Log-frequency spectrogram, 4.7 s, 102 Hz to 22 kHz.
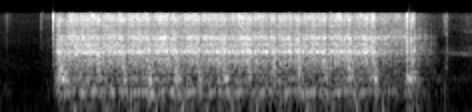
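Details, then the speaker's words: Yamaha Wolverine 350 4x4 ATV bought cheap, owner told it runs, fuel on: starter turns it over slowly at about four labored pulses a second and it never fires; weak crank, owner thinks compression sounds low. "round and round it goes starter doesn't sound great does it fuel is on"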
